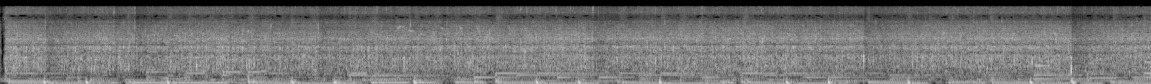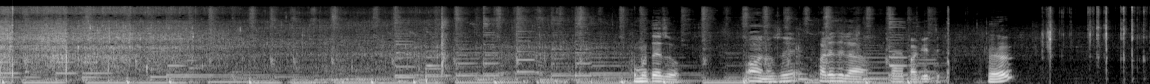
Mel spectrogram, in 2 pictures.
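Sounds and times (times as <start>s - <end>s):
potatoes sizzling in oil: 0.0s - 17.2s
background music: 0.0s - 21.0s.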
